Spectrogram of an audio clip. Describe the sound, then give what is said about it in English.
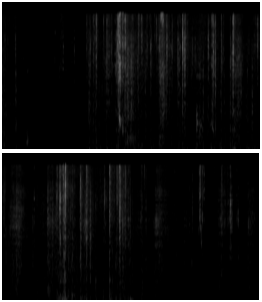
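Loud crunching as someone chews baked barbecue chips, a steady run of irregular crisp bites for several seconds before it fades to quieter mouth sounds. No one speaks. “Chew it and swallow it.”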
